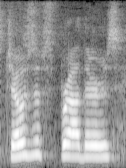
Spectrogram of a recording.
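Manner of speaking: ordinary delivery, nothing marked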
